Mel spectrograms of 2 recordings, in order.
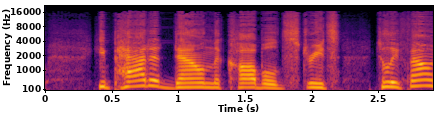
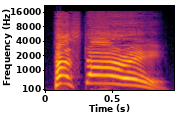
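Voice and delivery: high, drawn-out holler; straw boss yell; 10 semitones higher, 3 dB louder than usual. A narrator's reading. Straw boss calling out the slacking new hauler, yelling. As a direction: bellow the surname, pitched way up. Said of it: "he heard the straw boss yell".

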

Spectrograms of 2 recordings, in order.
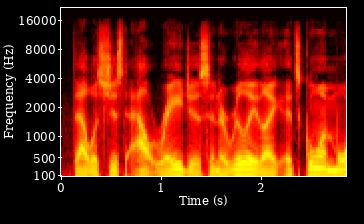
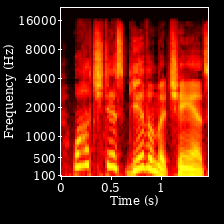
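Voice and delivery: a fan's mocking shout, pitched way up; retold heckler yell; 12 semitones higher than usual. Fan heckling Nadal from the crowd, a high mock yell. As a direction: call it out high from the stands like a heckler. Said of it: "one guy just yells out".

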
